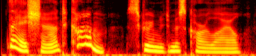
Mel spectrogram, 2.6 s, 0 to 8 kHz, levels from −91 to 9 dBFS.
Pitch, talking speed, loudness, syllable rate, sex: 220 Hz, 140 wpm, -16 LUFS, 4.9 syllables/s, female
